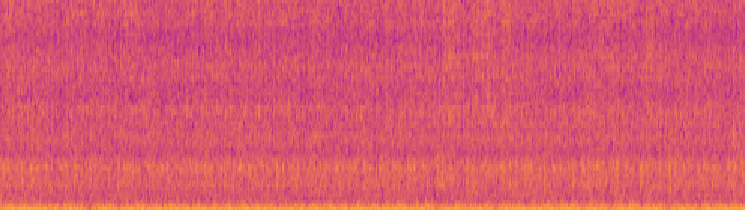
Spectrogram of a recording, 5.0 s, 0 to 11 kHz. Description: 2016 Polaris Sportsman 850 extremely rough idle and no power. Backfiring through intake thought she was a goner. It was the fuel pump!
